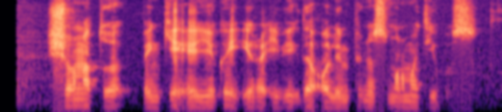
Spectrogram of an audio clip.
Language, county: Lithuanian, Vilnius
